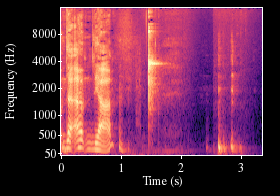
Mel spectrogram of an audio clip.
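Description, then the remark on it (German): Two wine glasses meet in a toast in a single bright clink that rings out briefly, with short spoken exclamations just before and after. “Prost übrigens, Prost.”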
